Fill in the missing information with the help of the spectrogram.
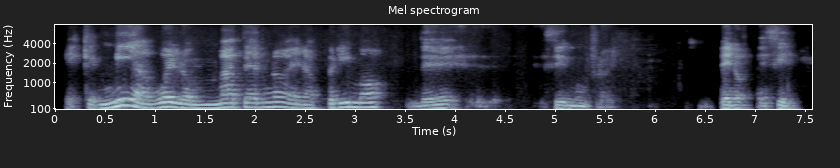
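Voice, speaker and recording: An older man with an Argentine Spanish accent, a psychoanalyst answering interview questions slowly and deliberately, with frequent pauses and fillers. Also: medium pitch, warm tone, roomy sound, rough recording. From United States. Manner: slow, measured, with many pauses and fillers. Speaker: psychoanalyst guest.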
